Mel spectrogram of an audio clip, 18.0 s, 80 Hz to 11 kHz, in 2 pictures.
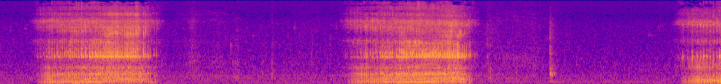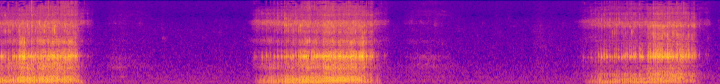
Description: My wife grabbed my Samsung Galaxy S 3 and started to video record me snoozing rather quietly.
